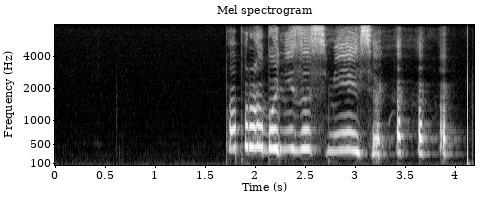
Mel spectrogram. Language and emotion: Russian, positive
